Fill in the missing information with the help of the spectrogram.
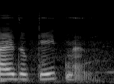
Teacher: The educated man and the peasant. The learner omitted the t sound in the word educated and pronounces as educate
